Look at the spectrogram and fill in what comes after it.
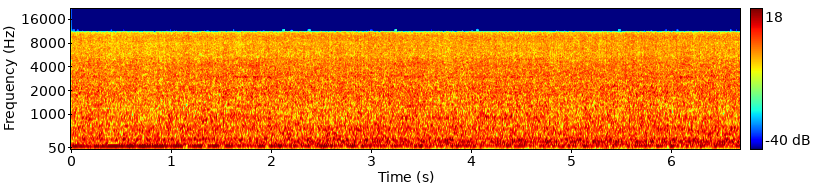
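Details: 427 cu in Ford small-block stroker (forged internals, Dart aluminum heads, Edelbrock Air Gap, Comp hydraulic roller cam, carbureted, MSD ignition, 500 hp/500 lb-ft) on wide-open-throttle dyno pull; loud, dense, steady roar with no knocks or misses; strong, healthy engine under full load.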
